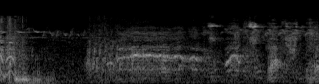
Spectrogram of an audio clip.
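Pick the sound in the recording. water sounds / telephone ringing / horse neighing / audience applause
horse neighing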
